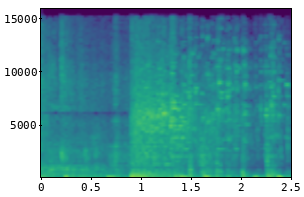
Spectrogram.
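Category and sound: impact, window glass shattering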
